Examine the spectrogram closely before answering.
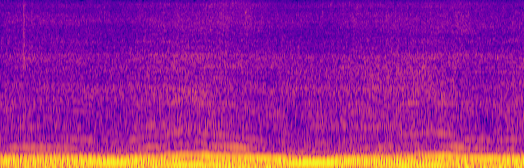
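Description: Supercharged Chevrolet Chevette four-cylinder OHC engine pulling under throttle, heard from inside the cabin, its revs rising and falling twice. The blower is running with its bypass relief valve removed.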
